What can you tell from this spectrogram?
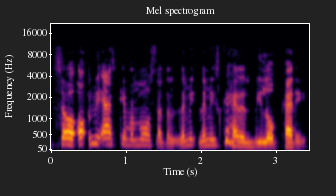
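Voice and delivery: normal talking voice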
